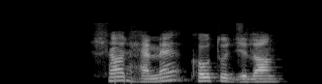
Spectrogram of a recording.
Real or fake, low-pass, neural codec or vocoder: real; 7.2 kHz; none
